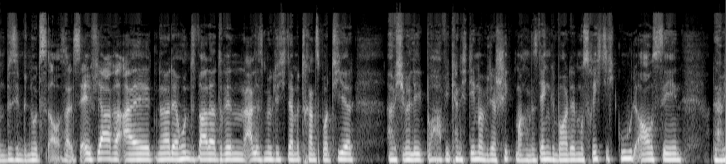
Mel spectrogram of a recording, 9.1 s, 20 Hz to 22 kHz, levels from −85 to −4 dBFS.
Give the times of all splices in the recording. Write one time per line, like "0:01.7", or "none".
0:06.7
